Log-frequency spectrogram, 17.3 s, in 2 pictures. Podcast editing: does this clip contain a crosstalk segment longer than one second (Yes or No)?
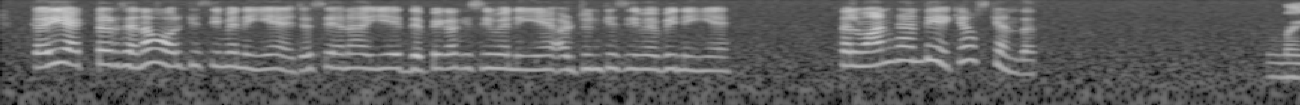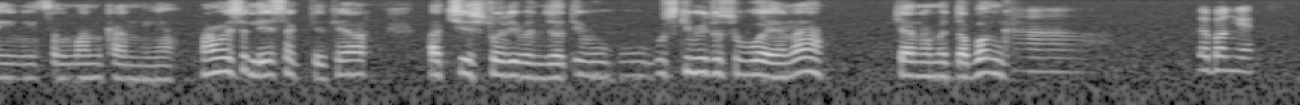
No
